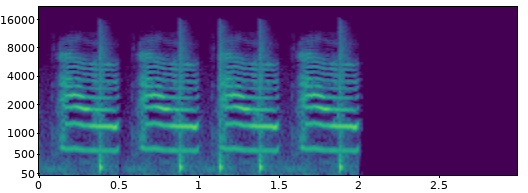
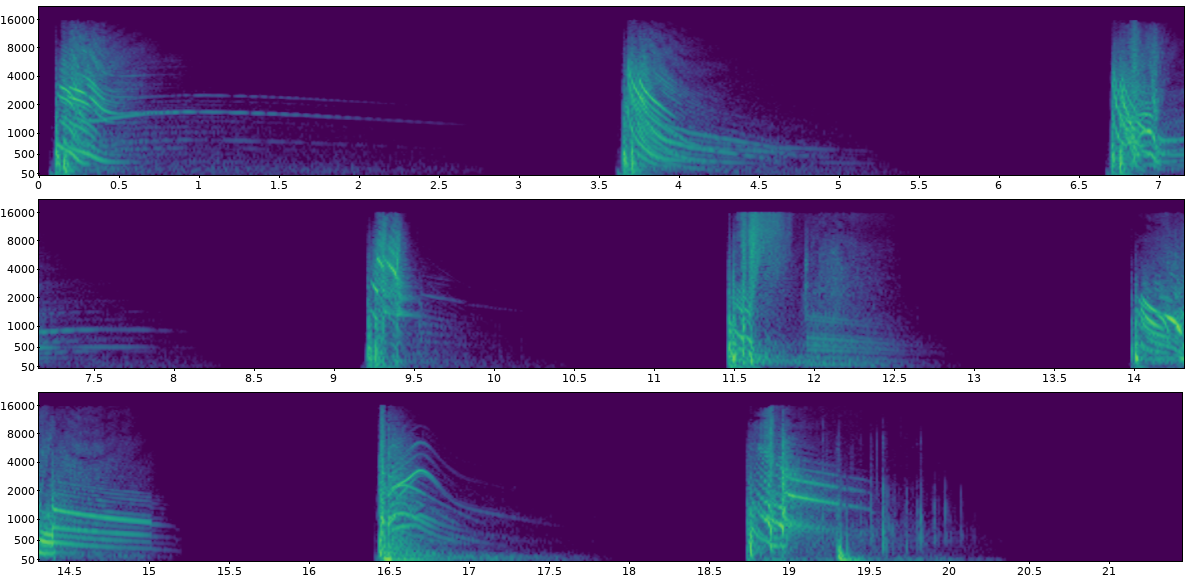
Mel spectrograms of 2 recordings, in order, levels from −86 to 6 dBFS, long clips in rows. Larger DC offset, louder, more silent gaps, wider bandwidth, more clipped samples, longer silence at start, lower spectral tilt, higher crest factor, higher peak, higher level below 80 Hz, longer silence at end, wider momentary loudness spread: neither; first, -19 LUFS vs -22 LUFS; second, none vs 2.90-3.58 s, 5.48-6.63 s, 8.41-9.16 s, 10.54-11.45 s, 12.98-13.95 s, 15.22-16.40 s, 17.89-18.73 s; about the same, 16.5 kHz vs 16 kHz; neither; about the same, 0.1 s vs 0.1 s; about the same, -2.5 dB/octave vs -3 dB/octave; second, 16 dB vs 24 dB; about the same, -6 dBFS vs -4 dBFS; second, -56 dBFS vs -40 dBFS; second, 1 s vs 1.85 s; second, 3 LU vs 22 LU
